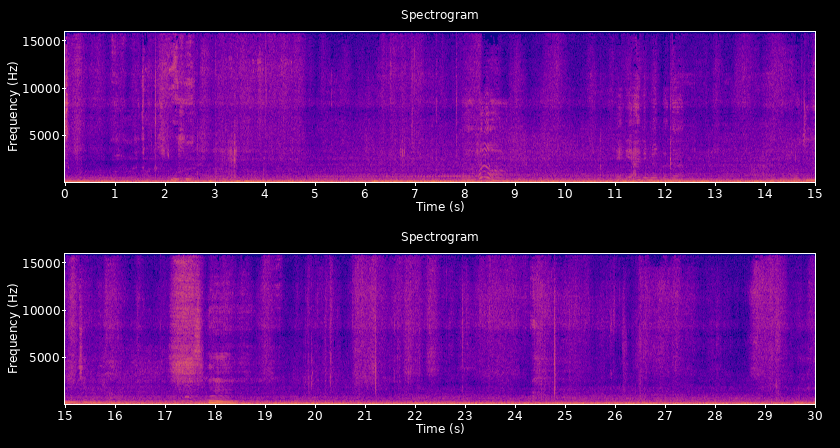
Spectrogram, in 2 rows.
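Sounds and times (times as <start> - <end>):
car engine and road noise: 0.0 - 30.0.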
